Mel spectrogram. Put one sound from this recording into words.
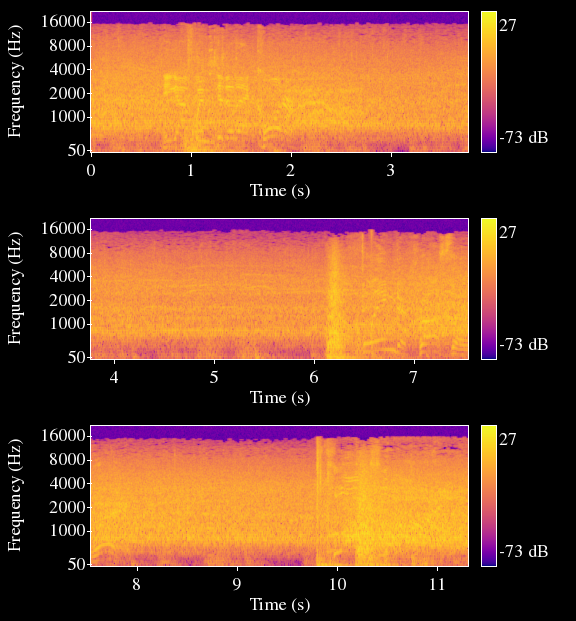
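Bodies slam onto a wrestling ring mat with heavy thuds.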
